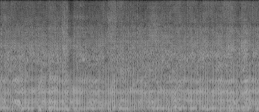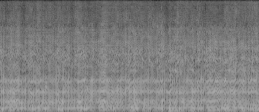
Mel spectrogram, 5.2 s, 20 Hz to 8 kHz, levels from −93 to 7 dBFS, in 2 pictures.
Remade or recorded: remade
